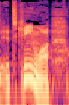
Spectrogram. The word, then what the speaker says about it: quinoa: And you've no doubt heard of quinoa before, which I used to pronounce quinoa before I realized that there actually is a more traditional way to pronounce quinoa. But ultimately, it's quinoa.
